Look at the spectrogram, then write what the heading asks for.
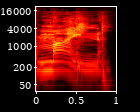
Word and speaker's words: famine: Y es interesante porque tiene la palabra mine, pero es min. Dilo conmigo. O sea, se escribe famine, pero se dice famine.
